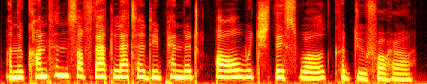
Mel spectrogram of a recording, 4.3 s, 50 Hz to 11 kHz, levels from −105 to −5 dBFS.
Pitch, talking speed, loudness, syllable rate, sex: 225 Hz, 210 wpm, -17 LUFS, 4.9 syllables/s, female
